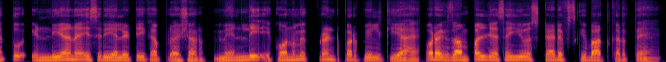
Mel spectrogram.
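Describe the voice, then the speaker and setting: A man's voice: a little high, a little mellow, no room sound, clean studio sound. A man hosting a scripted explainer on world affairs. He speaks steadily and analytically, talks straight to his viewers, and mixes English words into his Hindi. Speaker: explainer host.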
